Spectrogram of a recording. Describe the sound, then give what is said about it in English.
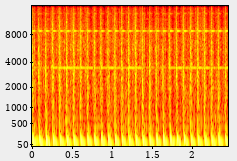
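A man's assault rifle fires on full auto, a loud, steady burst of rapid, evenly spaced cracks, about ten shots per second, continuing without pause for the whole stretch, with no voices. “I'm going to need your roll defense as this man opens up with his assault rifle.”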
